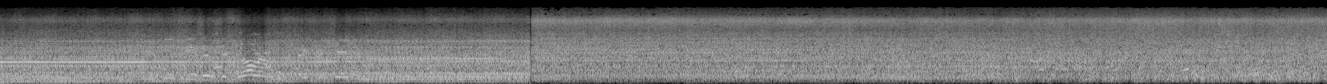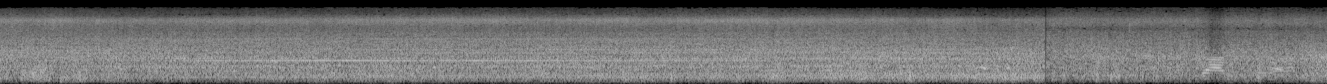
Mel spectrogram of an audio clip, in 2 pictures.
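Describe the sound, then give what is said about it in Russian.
A loud, steady boat motor drones continuously, a dense roaring hum with a brief shift in tone near the start, and faint voices barely audible beneath it, recorded from the moving boat. “Мотора, друзья, не может заглушить наших восторгов.”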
